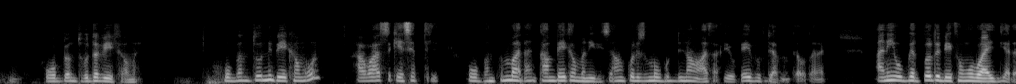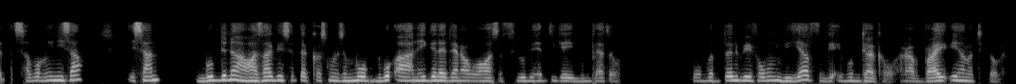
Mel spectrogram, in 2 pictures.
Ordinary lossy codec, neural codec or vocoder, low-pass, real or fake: Opus, 64 kbps; codec, 16 kHz in and 24 kHz out, 0.6 kbps, FocalCodec, streaming, 2048 codes; 7.2 kHz; fake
